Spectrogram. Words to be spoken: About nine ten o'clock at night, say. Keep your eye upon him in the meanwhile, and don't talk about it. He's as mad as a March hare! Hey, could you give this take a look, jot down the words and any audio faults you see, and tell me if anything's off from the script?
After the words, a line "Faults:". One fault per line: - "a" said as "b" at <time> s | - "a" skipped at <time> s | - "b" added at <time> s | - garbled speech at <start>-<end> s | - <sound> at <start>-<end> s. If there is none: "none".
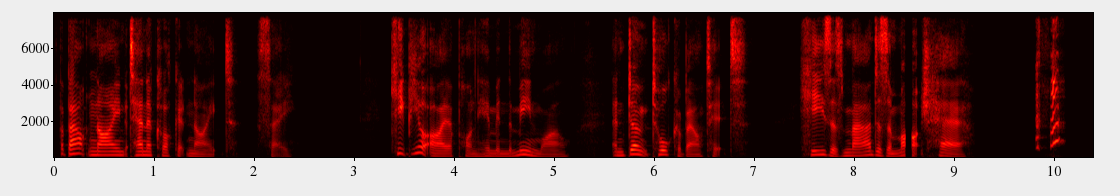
About nine ten o'clock at night, say. Keep your eye upon him in the meanwhile, and don't talk about it. He's as mad as a March hare!
Faults:
- dropout at 8.5-8.6 s
- laugh at 9.8-10.1 s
